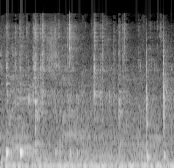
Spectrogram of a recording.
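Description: Ginger-and-lemon juice poured from a plastic bottle into a stainless steel insulated jug holding ice: a splashing trickle with small scattered clicks.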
